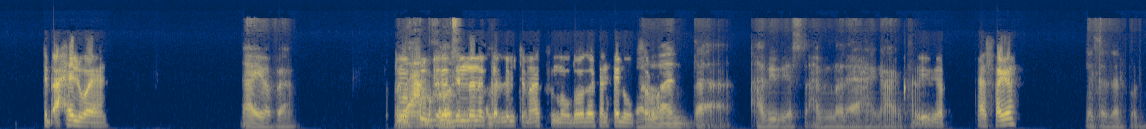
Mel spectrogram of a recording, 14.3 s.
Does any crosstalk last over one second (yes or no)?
yes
